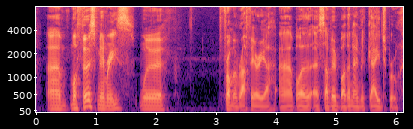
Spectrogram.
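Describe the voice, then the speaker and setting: A man's very deep, low voice carries fairly even intonation. The recording is very clean, and the background is silent. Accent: Australian. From Tasmania, Australia (northern suburbs of Hobart). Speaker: podcast guest, former metal fabricator. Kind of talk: casual chat, personal story.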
